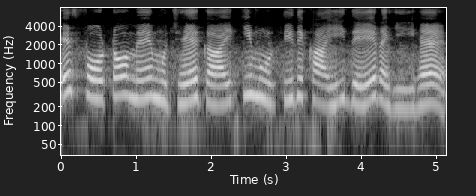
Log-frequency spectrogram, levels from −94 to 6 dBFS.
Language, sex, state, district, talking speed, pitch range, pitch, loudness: Hindi, female, Madhya Pradesh, Katni, 130 wpm, 225-285 Hz, 255 Hz, -15 LUFS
